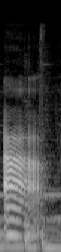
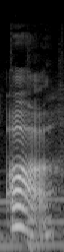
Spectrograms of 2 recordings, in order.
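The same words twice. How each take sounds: First: The vowel is said with a sharper sound. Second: The vowel is said with a softer sound. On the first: "in English, when you have your A, you say A" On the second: "when you're speaking Indonesian, it would be a"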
